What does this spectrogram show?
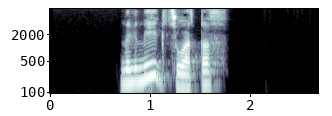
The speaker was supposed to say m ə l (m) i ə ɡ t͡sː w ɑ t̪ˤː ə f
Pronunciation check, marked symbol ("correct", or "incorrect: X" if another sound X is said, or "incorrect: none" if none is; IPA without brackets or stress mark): correct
